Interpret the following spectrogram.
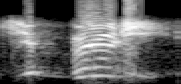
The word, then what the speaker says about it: Djibouti: tiny country and it's Djibouti it starts with the D but the D is silent like in Django but Djibouti I mean is this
